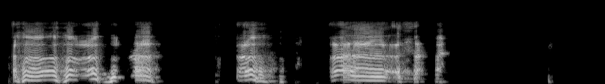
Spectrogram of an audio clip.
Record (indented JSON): {
  "three_cough_length": "6.1 s",
  "three_cough_amplitude": 22976,
  "three_cough_signal_mean_std_ratio": 0.57,
  "survey_phase": "beta (2021-08-13 to 2022-03-07)",
  "age": "45-64",
  "gender": "Male",
  "wearing_mask": "No",
  "symptom_none": true,
  "smoker_status": "Ex-smoker",
  "respiratory_condition_asthma": false,
  "respiratory_condition_other": false,
  "recruitment_source": "REACT",
  "submission_delay": "4 days",
  "covid_test_result": "Negative",
  "covid_test_method": "RT-qPCR"
}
